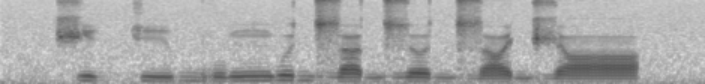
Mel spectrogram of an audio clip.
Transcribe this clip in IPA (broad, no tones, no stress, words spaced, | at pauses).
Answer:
t͡ʃiki bu ŋud͡zɒd͡zod͡zɒ d͡ʒɒ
